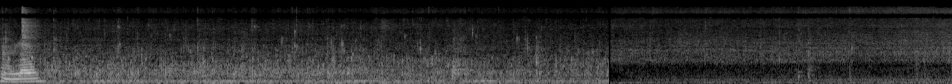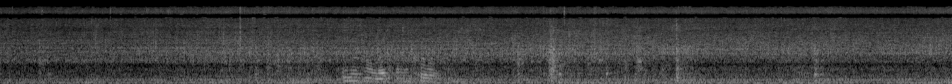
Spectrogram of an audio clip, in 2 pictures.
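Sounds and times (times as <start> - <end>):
food bubbling and sizzling: 0.0 - 19.0
quieter sizzle of vegetables: 0.0 - 19.0.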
